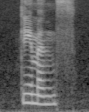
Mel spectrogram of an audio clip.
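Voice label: "demons", American English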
